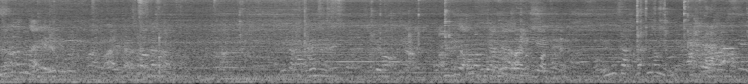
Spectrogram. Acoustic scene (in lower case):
crowded indoor space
